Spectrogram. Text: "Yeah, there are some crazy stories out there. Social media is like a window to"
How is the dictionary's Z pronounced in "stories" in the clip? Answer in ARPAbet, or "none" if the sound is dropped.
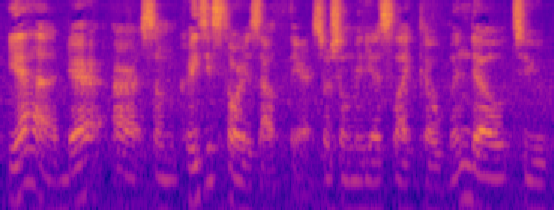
Z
